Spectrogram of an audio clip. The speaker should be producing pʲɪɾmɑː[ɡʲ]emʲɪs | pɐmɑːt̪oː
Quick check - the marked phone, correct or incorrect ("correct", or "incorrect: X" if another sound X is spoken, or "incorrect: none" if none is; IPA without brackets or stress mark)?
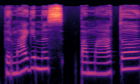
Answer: correct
